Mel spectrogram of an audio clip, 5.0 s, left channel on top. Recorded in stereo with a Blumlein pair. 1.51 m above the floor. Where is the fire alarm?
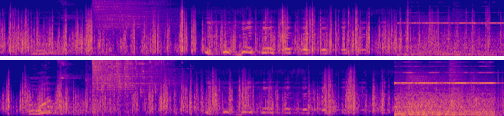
45° right, 1.9 m.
